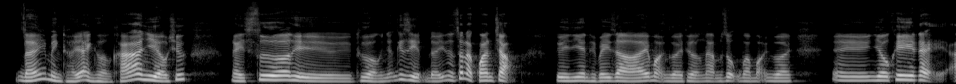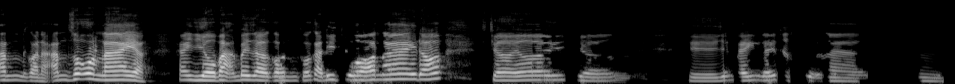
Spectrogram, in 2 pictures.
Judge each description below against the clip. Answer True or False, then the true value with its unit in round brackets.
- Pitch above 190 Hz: False (185 Hz)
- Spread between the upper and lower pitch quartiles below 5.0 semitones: True (4.5 semitones)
